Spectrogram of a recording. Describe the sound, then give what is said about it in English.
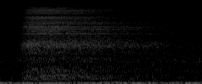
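A single deep breath in during a guided relaxation exercise: a soft, airy nasal inhale that starts after a brief pause and runs nearly two seconds, faint and alone. “Another deep breath in”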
